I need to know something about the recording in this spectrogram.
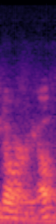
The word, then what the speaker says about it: Doro: do not know me my name is Doro and that is how it's correctly pronounced for some reason your past mayor in your Chief pronounce it Dorian I think they just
